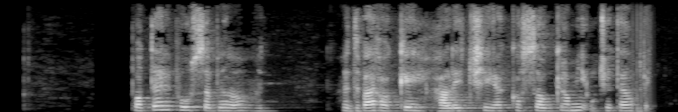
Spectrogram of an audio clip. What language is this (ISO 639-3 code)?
ces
